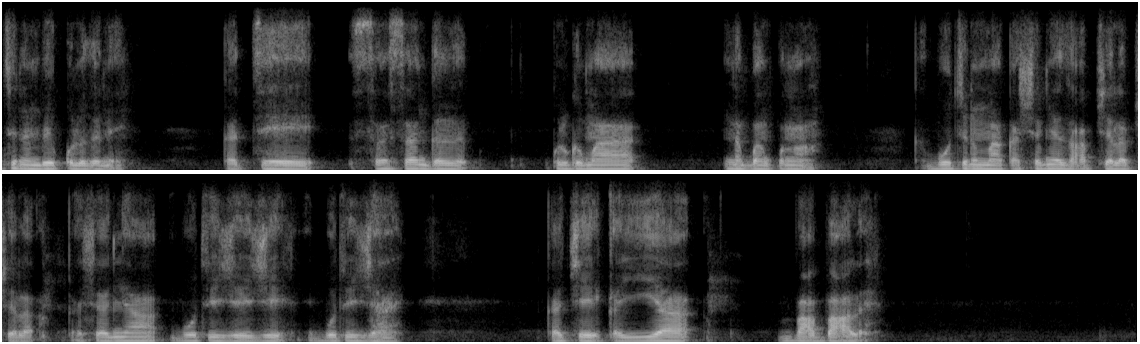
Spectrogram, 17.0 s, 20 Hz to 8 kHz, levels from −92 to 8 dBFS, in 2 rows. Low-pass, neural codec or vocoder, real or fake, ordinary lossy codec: 7.2 kHz; none; real; Opus, 32 kbps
